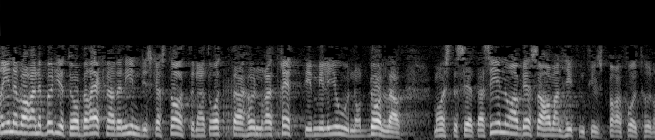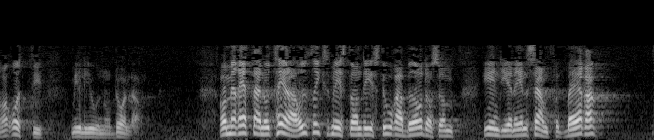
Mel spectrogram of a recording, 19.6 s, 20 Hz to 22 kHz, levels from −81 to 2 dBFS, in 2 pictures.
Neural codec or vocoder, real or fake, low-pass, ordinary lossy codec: none; real; 7.2 kHz; MP3, 24 kbps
